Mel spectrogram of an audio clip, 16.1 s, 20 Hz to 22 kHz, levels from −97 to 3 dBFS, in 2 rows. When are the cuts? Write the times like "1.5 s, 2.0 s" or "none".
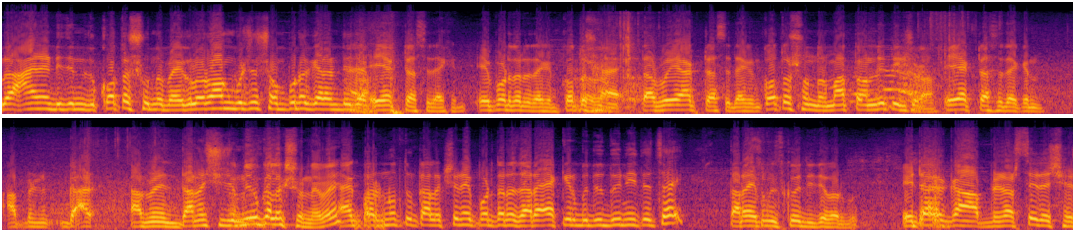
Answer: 2.7 s, 4.4 s, 6.9 s, 9.8 s, 13.7 s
